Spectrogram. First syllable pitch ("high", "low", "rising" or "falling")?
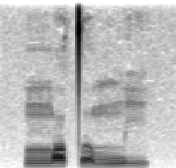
high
